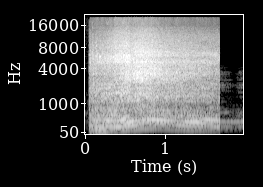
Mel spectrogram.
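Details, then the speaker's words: Land Rover Freelander 2 with a blown boost pipe: the engine revs up with a humming whistle that rises alongside it, then cuts off; a turbo boost pipe leak. "You can hear like this humming whistle."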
